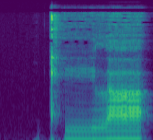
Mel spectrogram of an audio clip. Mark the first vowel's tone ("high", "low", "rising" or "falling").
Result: low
